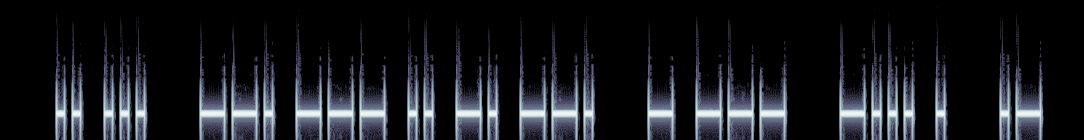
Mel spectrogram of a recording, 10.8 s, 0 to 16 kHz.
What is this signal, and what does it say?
Morse code, heard as a keyed tone, about 15 wpm, 700 Hz. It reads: IS GOING TO BE A
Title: Sets of 5 Words 15wpm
